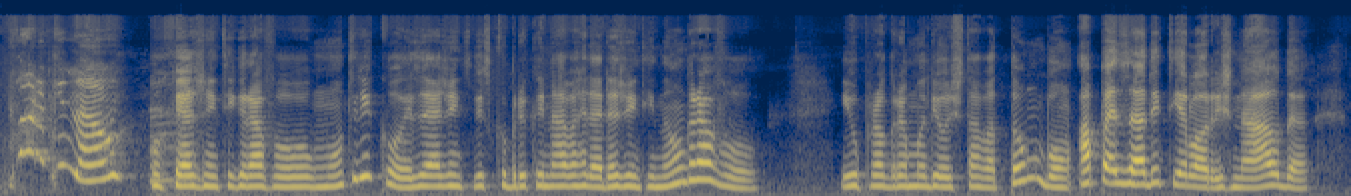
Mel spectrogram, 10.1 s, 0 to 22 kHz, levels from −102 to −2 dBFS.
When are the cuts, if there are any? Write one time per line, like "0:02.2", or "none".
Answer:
0:01.1

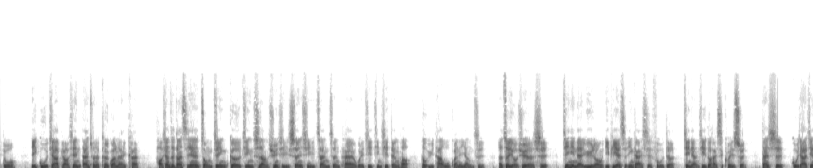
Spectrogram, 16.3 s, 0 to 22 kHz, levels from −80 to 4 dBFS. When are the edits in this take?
0:06.3

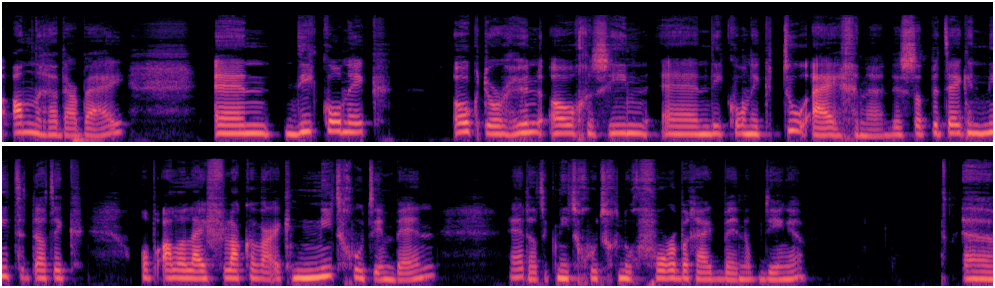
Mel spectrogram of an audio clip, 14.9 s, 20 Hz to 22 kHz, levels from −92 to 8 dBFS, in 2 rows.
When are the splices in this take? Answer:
0:11.4

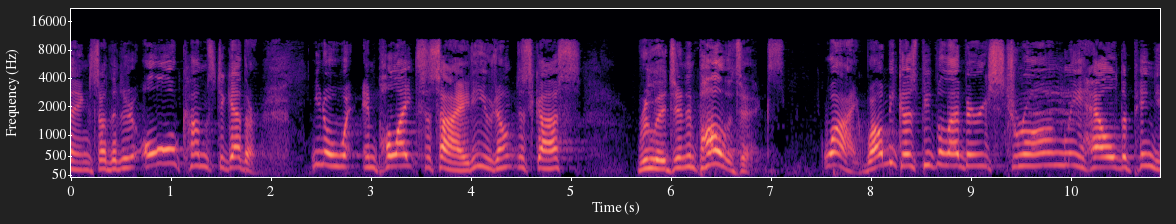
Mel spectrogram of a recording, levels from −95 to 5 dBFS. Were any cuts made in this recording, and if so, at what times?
none

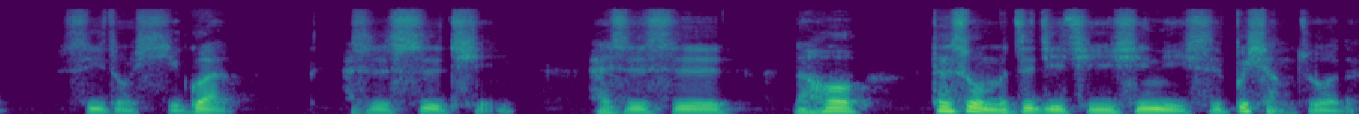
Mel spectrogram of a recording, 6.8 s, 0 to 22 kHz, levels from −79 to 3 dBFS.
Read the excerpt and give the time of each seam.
0:01.8
0:03.8

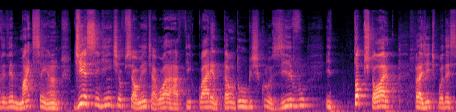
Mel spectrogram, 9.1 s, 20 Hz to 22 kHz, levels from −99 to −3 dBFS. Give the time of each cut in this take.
0:01.4
0:04.7

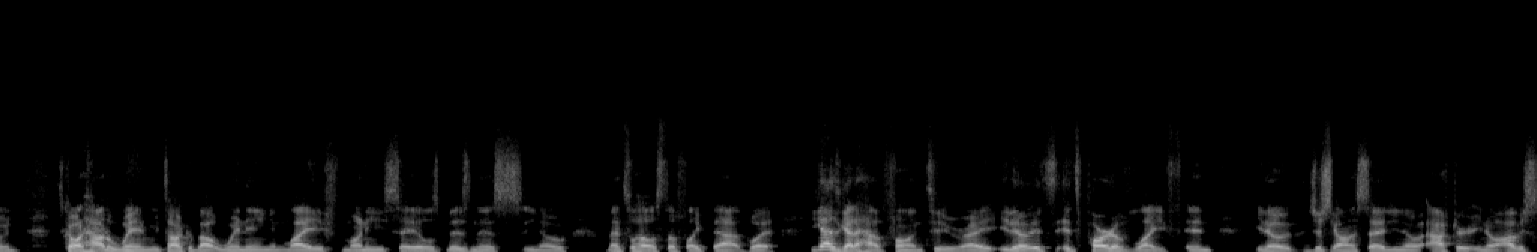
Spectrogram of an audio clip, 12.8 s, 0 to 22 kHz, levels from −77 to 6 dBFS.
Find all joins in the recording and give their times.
0:11.1

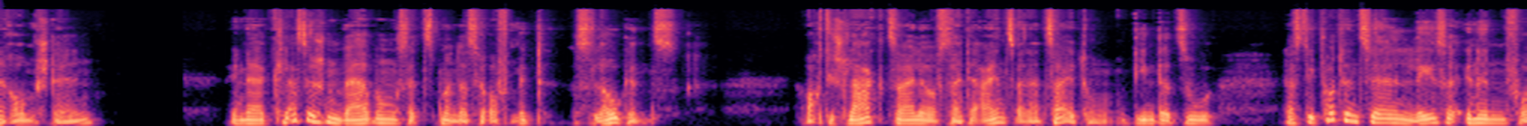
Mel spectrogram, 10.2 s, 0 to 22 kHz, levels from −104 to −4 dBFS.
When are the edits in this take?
0:03.4

